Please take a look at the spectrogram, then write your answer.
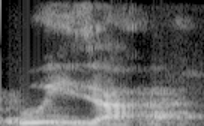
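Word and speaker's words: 의자: আতে কি আকার তাইলে এখানে আমরা আকার দিব উইজা উইজা অর্থ কি চেয়ার তারপর দেখেন আর দুই একটা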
